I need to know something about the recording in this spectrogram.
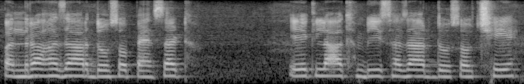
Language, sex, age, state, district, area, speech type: Urdu, male, 18-30, Maharashtra, Nashik, urban, spontaneous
